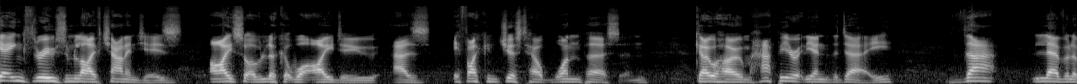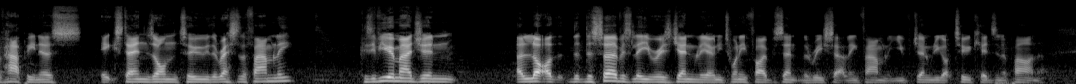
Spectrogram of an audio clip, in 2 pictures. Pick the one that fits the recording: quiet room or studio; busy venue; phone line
busy venue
